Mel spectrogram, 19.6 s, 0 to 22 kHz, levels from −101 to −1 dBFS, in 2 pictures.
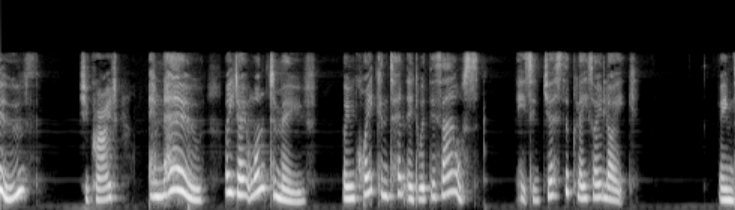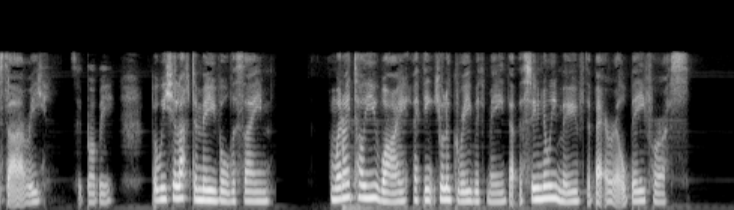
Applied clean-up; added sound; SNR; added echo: neural mask model DeepFilterNet 3.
